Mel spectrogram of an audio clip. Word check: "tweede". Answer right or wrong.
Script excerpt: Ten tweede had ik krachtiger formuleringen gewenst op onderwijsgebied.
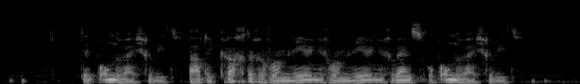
wrong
